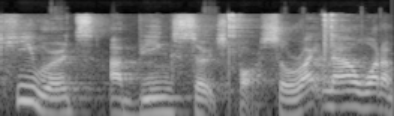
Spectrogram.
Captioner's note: rattling marker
